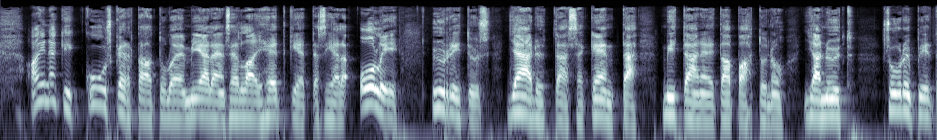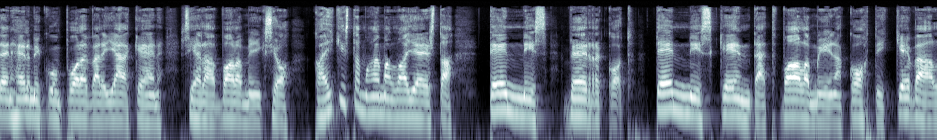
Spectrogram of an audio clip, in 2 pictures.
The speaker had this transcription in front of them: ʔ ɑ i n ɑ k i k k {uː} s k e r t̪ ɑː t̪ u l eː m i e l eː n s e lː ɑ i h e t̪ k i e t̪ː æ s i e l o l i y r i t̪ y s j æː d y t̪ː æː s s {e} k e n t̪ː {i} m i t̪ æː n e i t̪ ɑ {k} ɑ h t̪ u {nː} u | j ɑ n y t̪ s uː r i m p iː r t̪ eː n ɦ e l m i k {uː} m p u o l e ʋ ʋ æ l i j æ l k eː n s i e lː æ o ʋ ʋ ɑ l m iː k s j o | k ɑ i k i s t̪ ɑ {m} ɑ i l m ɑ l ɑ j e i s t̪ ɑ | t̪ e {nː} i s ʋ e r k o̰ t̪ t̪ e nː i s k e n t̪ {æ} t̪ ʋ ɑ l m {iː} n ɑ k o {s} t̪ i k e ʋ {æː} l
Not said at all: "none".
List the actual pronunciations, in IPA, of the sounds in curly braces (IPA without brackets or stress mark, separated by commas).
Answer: uː, e, æ, p, n, uː, m, nː, æ, iː, h, æː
